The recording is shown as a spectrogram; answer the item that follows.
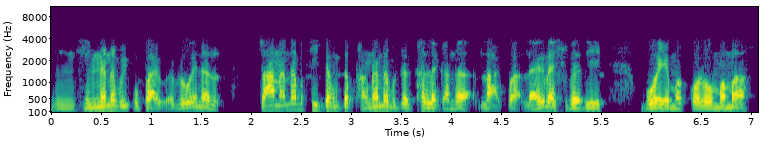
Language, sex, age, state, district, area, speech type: Manipuri, male, 45-60, Manipur, Kangpokpi, urban, conversation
